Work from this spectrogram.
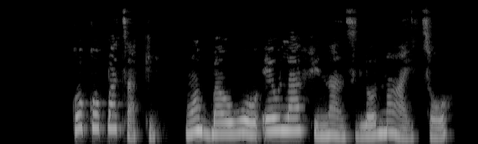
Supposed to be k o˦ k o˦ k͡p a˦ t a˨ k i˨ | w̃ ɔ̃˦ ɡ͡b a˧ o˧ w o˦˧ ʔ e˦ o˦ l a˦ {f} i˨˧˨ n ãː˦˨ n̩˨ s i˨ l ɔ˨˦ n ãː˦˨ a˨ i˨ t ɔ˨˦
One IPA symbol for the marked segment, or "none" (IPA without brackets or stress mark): f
